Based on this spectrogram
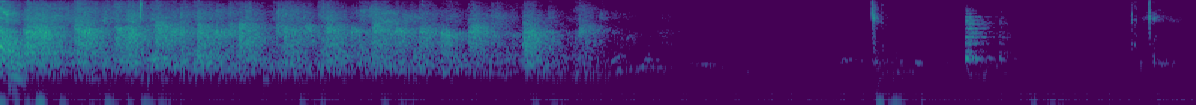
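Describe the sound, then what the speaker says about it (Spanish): Church congregation applause during a sermon, a quiet but dense patter of clapping that fades out after about four seconds, followed by a few isolated claps and taps against a low background hum. "Démosle palmas al Señor."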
